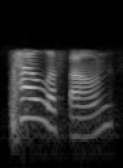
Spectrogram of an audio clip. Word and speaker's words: telephone: So, for example, for a word like telephone, the first syllable is the stressed syllable.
